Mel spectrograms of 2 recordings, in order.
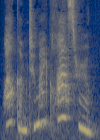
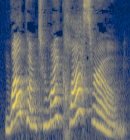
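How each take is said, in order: First: High but much softer excited echo; echoed excitement. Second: Much higher and louder, bursting with excitement; really excited. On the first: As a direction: repeat it with eager excitement, softly. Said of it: "repeat the sentence just like I said it". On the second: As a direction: announce it with big excitement. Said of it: "if I say really excited". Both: Shown as a demonstration.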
